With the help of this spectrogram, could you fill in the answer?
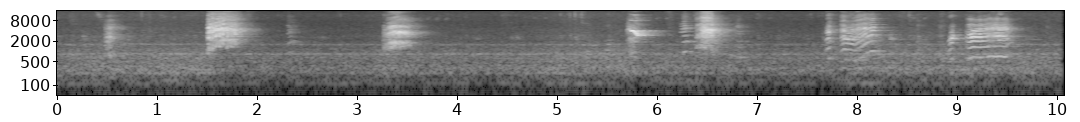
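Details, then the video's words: Indian green ringneck parrot, said to be talking in Urdu/Hindi: short harsh bursts about every two seconds, six or seven in all, some doubled, over a steady faint background hum. "Indian Green Ringneck Speaking Parrot | Green Parrot Talking Beautiful |Parrot Talking In Urdu/Hindi"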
